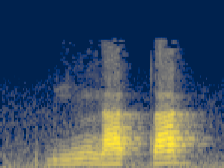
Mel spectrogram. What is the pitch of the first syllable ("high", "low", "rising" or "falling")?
rising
